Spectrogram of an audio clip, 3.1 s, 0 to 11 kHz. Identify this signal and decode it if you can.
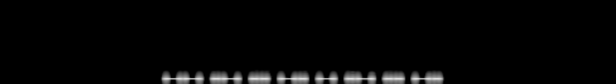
Morse code, heard as a keyed tone, about 50 wpm, 700 Hz. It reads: MAINTAIN
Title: Top 501-750 Words 50wpm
